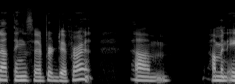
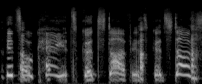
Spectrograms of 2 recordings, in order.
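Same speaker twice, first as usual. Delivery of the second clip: much higher, bright tearful giggle; high giddy reassurance. Retold or imitated. To worried friends after crying, a high giddy reassurance. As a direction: laugh it off through happy tears. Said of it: "And I'm like".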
